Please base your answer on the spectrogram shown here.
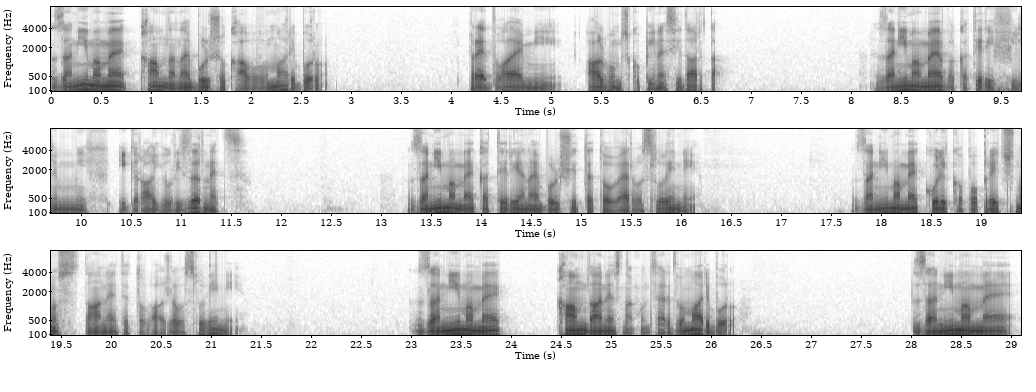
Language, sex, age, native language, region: Slovenian, male, 30-49, Slovenian, Drava region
